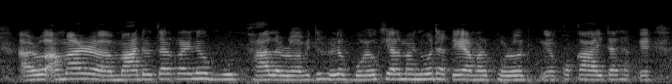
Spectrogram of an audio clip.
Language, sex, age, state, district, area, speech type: Assamese, female, 18-30, Assam, Nalbari, rural, spontaneous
